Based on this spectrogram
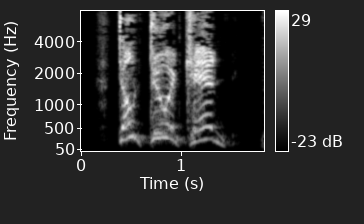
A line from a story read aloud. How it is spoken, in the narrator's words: Vance screamed over the comlink channel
